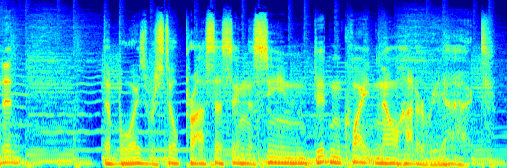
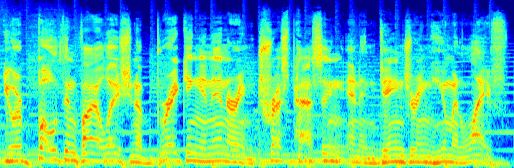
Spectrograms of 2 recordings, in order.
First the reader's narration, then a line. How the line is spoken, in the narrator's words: Slate barked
